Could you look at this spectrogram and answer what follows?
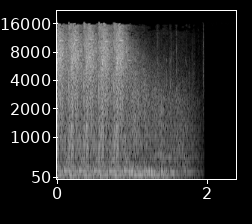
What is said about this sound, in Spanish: Ambos son sorprendidos por un hombre parado en la sombra que dice Señor Lennon. El hombre tiene una pistola y haciendo una postura militar le dispara cinco tiros con su arma del calibre 38.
